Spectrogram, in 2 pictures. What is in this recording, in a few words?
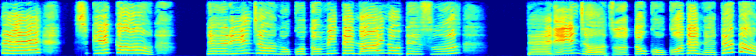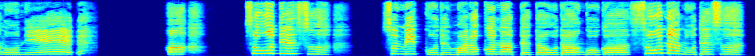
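HELLO Japanese, Voice; GF Alarm; Derringer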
